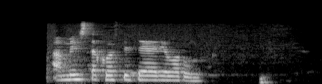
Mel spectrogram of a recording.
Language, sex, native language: Icelandic, female, Icelandic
